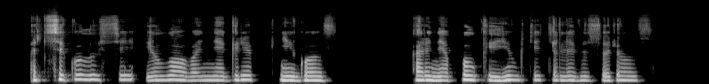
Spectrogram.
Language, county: Lithuanian, Klaipėda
